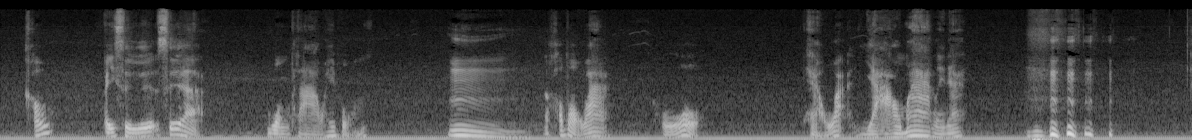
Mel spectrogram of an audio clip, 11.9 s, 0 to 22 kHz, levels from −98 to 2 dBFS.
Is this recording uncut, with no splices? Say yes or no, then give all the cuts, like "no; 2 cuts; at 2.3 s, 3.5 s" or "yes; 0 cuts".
yes; 0 cuts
